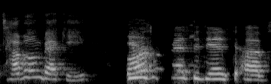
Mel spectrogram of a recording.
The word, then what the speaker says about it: Thabo Mbeki: That's right, Thabo Mbeki.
